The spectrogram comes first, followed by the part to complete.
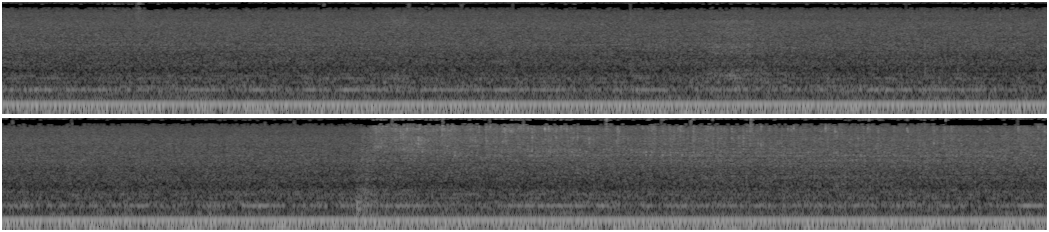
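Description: A steady low mechanical hum runs throughout. About two-thirds of the way through, a brighter hiss joins it.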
